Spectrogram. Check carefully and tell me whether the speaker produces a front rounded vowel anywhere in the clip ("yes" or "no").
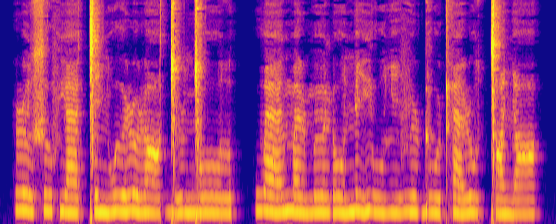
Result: yes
